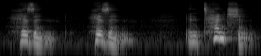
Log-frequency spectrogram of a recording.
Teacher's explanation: his intention is linked together with a z his in tention you stress the t-e-n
